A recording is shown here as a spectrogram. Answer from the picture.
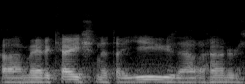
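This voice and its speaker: There is audible room echo as a man with a Southern US accent speaks at a moderate pace in a fairly low, monotone voice with flat intonation. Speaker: chronic illness vlogger. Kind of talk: personal update vlog. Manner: halting, many fillers.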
